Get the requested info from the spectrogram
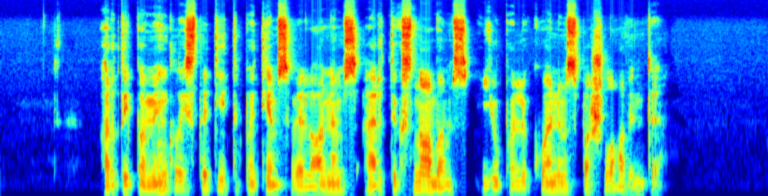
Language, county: Lithuanian, Vilnius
